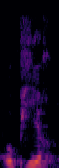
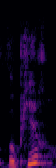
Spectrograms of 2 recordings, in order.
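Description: First: "Au pire" left hanging on a rise; unfinished thought. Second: "au pire" rising sharply into a high question; anxious echo question. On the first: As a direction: begin "Au pire" as a list item, unfinished. Begins the worst case, breaks off. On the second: Other character anxiously echoes it. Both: Acted.

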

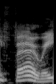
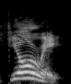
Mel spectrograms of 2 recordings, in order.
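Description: First: Said in the usual way. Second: "fury" said with a y-glide after the f; "fury" opening like "few"; furry as fury. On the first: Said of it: "he didn't say furry, he said". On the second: Acted. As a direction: say "fury" as a Brooklyn take on furry. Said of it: "as in the kind I have".

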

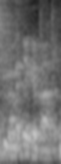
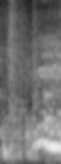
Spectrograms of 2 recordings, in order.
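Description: First: Said in the usual way. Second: Shouting it higher and louder; panicked shout. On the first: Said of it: "repeated self-instruction". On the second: Real, not acted. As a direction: yell it to block out the taste. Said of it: "repeated, much louder and higher".

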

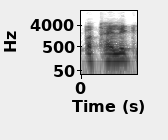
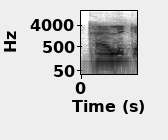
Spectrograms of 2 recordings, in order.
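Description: First: "phthalic" said as pa-thalik, P pronounced; P wrongly sounded. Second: "Phthalic" said as thalik, starting on th; silent P. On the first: Teacher showing student what not to say, P sounded in "phthalic". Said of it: "नहीं बोलेंगे बेटा". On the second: Teacher correcting student's term, silent P in "Phthalic". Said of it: "पी silent होता है". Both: Shown as a demonstration.

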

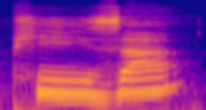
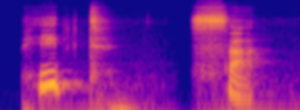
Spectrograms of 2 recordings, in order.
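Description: First: Pizza said with a plain z, as piza; the mistaken Pizza without the ts sound; wrong pizza. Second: Pizza said with a clear ts, as pitsa; right pizza. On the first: Teacher to Turkish students, showing the wrong Pizza, as piza. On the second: Teacher to Turkish students, modelling Pizza with a ts sound. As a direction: Pizza with ts in the middle, pitched up. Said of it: "T S A". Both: Shown as a demonstration.

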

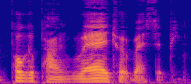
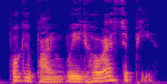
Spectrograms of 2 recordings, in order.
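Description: First: "read" said like "red"; corrected "read". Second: "read" said like "reed"; misread "read". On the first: Loomis correcting the misreading, "read" as "red". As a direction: say "read" with a short e, as in past tense. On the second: Loomis misreading the story, "read" as "reed". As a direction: say "read" with a long ee, as in present tense. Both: Real, not acted. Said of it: "read the word read wrong".

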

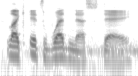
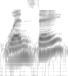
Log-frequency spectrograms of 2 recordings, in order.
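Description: First: Wednesday said slowly as WED-NES-DAY with every letter sounded; spelled-out Wednesday. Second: Said in the usual way. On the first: Shown as a demonstration. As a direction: sound out the d in Wednesday, slow and deliberate. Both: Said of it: "D, E, S are silent".

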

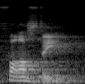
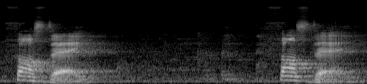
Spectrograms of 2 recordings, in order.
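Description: First: "Thursday" said as "THURZ-dee"; reduced-ending pronunciation. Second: "Thursday" with a clear "day" ending; full-vowel pronunciation. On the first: Teacher offering learners another pronunciation, short "dee" ending. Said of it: "You may also pronounce Thursday as". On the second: Teacher showing the class how to pronounce days, clear full "day". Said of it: "how to pronounce days of the week". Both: Shown as a demonstration.

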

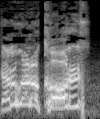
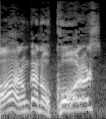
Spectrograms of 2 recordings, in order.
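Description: First: High, shouted mock denial; loud, high-pitched retold protest; imitated shout. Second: Louder, higher mock protest; raised-pitch quoted denial, rising at the end; retold denial. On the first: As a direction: yell it high like an indignant mimicked man. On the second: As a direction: imitate a man protesting loudly.

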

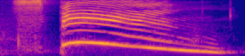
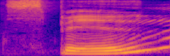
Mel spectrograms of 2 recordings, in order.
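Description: First: High little pig call; Piggy calling the spin to Gerald, high voice. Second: Gerald voice. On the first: Piggy calls the move. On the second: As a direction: lower big elephant voice. Gerald echoes. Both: Acted.

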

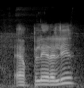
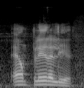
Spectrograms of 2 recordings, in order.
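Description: First: Loud, rising question on "ali"; "É um player ali?" asked sharply, rising at the end; questioning rise. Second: Loud, falling end after "player"; "É um player ali" stated firmly, falling at the end; falling confirmation. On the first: Gamer spotting someone, asks his viewers, questioning rise. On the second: Gamer confirms a player over there, falling confirmation. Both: Real, not acted.

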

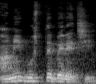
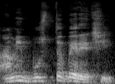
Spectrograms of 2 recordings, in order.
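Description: The two takes are said the same way.

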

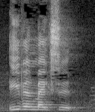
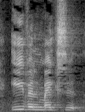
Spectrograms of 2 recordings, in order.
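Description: No difference in how they are said.

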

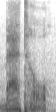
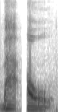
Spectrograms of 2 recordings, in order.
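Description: First: Said in the usual way. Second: Battle as ba'ow, glottal T and w for L; Cockney Battle. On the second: Shown as a demonstration. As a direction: swallow the T and round the L in Battle. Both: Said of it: "ما يقول battle".

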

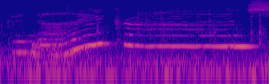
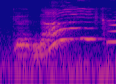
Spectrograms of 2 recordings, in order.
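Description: First: Soft, hushed good night; calm, soothing. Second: High good night; sing-song good night. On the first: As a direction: lull him to sleep. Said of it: "in a calm, soothing voice". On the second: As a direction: call good night brightly. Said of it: "by saying what". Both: Shown as a demonstration.

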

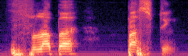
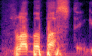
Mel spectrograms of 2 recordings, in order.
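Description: First: Flubberbusting drawn out slowly, each syllable laid down; slow deliberate coinage. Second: Said in the usual way. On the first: Shown as a demonstration. Presenting his invented word to listeners, slow and deliberate. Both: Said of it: "a word that I've invented".

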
